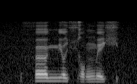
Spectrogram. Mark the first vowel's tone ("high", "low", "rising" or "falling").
high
